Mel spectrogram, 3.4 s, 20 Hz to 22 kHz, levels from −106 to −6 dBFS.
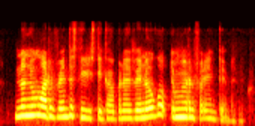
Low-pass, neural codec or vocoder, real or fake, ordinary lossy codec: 9.9 kHz; autoencoder, 22.05 kHz, a latent of 192 numbers a frame, VITS, trained on one speaker; fake; Opus, 16 kbps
